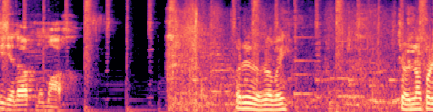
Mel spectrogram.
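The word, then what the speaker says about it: Montmartre: ये है जनाब मोमाख, जिसे हम अपनी प्रोनाउंसिएशन में कहते हैं मोंटी मार्टे, सॉर्ट ऑफ दैट।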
